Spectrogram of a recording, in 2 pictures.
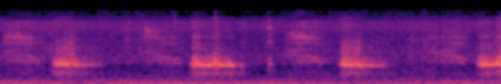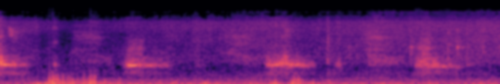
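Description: A bird calling over and over, about one call every second and a half, over a low rumble that grows louder about halfway through.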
